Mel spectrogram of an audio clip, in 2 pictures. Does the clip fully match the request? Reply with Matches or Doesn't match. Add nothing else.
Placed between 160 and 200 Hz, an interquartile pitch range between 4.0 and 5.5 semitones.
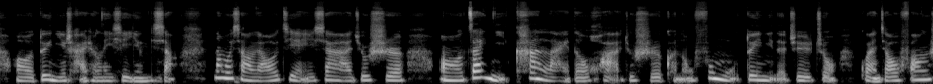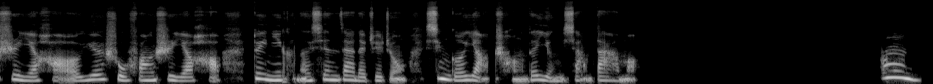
Matches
